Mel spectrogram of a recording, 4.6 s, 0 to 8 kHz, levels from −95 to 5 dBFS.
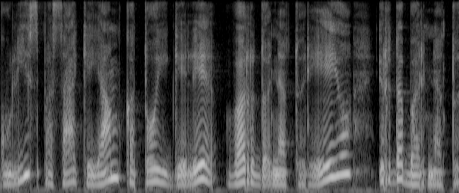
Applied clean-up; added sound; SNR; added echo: none; none; none; none.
